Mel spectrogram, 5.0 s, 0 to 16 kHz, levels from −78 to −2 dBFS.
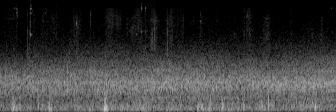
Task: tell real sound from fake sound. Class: real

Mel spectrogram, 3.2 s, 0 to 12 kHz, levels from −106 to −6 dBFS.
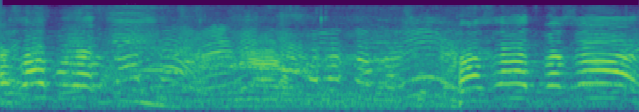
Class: real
